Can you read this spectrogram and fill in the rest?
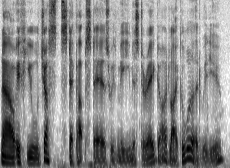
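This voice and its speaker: A man's voice: low voice, big pitch swings, voice pushed down, exaggerated voice. A man voicing a wary, methodical police inspector with a plain, official manner in a dramatised story reading. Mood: stern, suspicious. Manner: official, plain-spoken, deliberate.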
